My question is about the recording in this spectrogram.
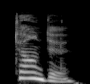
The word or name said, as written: tant de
